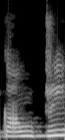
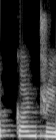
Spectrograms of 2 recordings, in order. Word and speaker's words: country: जैसे कप, कप, ऐसे ही sound में काउंट्री नहीं होता, कंट्री होता है।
